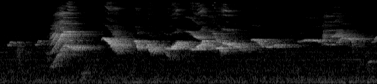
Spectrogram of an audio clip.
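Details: Caged oriental magpie-robin, kacer poci kept at home, in loud ngeplong answering song: a sweeping whistle followed by a fast run of varied warbled notes, then a sharp high phrase near the end.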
